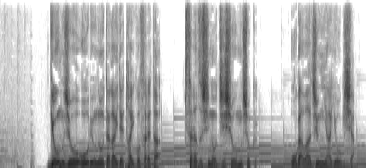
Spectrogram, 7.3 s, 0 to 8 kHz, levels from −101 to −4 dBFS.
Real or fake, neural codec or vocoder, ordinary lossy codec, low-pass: real; none; none; none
